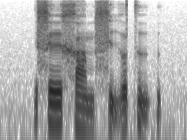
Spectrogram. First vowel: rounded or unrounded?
unrounded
